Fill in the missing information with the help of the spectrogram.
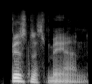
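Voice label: "businessman", American English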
